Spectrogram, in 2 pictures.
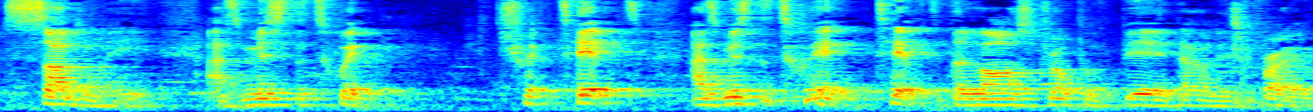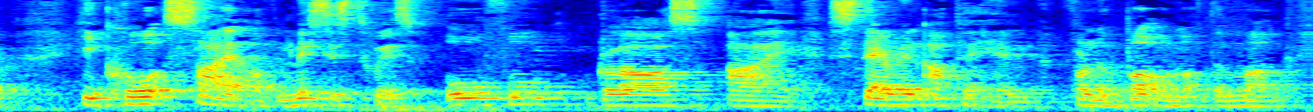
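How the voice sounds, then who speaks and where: A man reading a children's story aloud in an expressive, deliberate storytelling manner. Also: medium pitch. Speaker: school vice principal reading a children's story. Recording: echoey room.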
